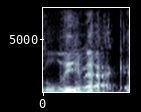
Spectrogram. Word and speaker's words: Lemack: Joshua Lee Mack, his name is spelled Lemack, L-E-M-A-C-K. If you're a French leaning, then Lemack. But if you're listening to how he says it, he says Lee Mack, and he's quick to correct, but cannot pronounce Nevada.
